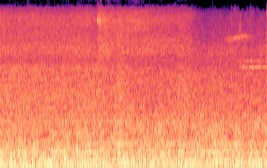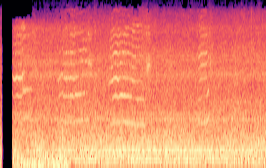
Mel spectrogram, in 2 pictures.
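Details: Homeless street cat, hungry at feeding time: after a stretch of road noise, a string of short wavering meows repeats rapidly for several seconds against a loud rumbling background.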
